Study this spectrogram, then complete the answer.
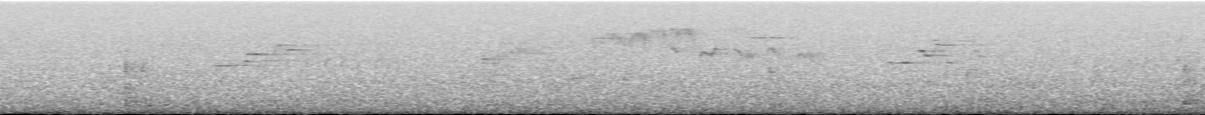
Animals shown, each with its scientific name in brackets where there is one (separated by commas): Scarlet Tanager (Piranga olivacea), Black-throated Green Warbler (Setophaga virens), Northern Parula (Setophaga americana), Hermit Thrush (Catharus guttatus)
